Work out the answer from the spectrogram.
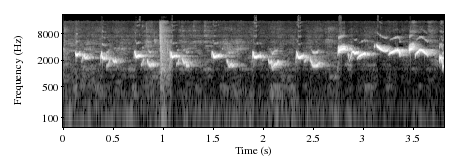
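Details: Asian pied starling song with varied fill-in phrases: evenly spaced downslurred whistles, about two per second, leading into higher warbling notes, with a single sharp click early on.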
